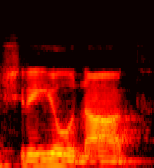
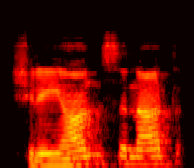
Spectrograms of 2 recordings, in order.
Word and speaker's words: श्रेयोनाथ: नाम बन जाता है श्रेयोनाथ, श्रेयोनाथ। श्रेयांसनाथ ऐसा नाम बनता ही नहीं है। हिंदी में आप जो चाहो बोल लो, किंतु श्रेयांसनाथ ये संस्कृत की दृष्टि से गलत प्रोनाउंसिएशन है।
